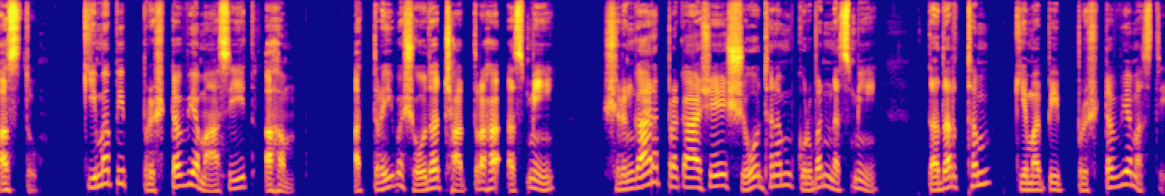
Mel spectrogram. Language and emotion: Sanskrit, neutral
